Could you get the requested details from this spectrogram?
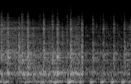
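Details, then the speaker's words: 2004 Honda Rubicon 500, 347 hours, 886 miles, just started: sharp, regular ticking knock over a fast single-cylinder idle. Smells of coolant and coolant is dripping; transmission works fine; cause unknown. "As you can hear, that does not sound good at all. And when I had it running, I smell coolant. Um, yeah, it doesn't sound good at all."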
